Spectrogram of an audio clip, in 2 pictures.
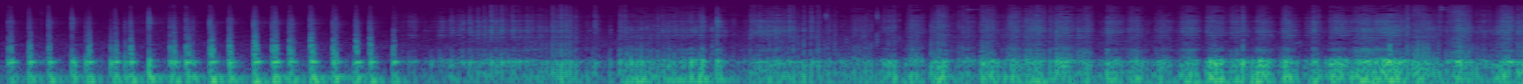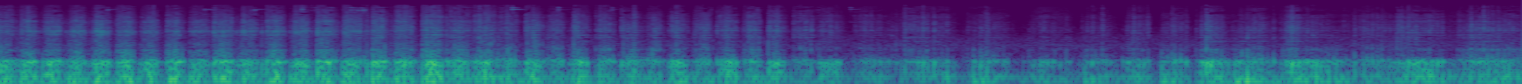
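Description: Long painted nails scratch the metal mesh grille of a black studio microphone with both hands. A dense, continuous scratching and rubbing builds up with heavy low-end rumble, with quicker, choppier strokes at the start.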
